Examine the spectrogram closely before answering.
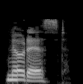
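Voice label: "noticed", British English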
